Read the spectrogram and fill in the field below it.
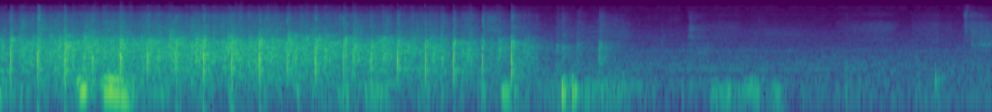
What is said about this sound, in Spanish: El padre Peláez, un aplauso, bienvenido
